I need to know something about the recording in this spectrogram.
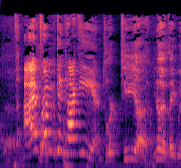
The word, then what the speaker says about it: tortilla: Tortilla. What? Kiev? Kiev, that's how you pronounce it? Kiev. Tortilla, not tortilla. They were shitting on me last time because I kept calling it a tortilla.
